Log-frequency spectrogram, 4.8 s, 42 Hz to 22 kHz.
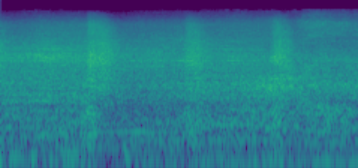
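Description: A passenger train behind the Reading 2102 steam locomotive rolling slowly past: a steady rumble, with a short hissing burst about every second and a quarter, three times.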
